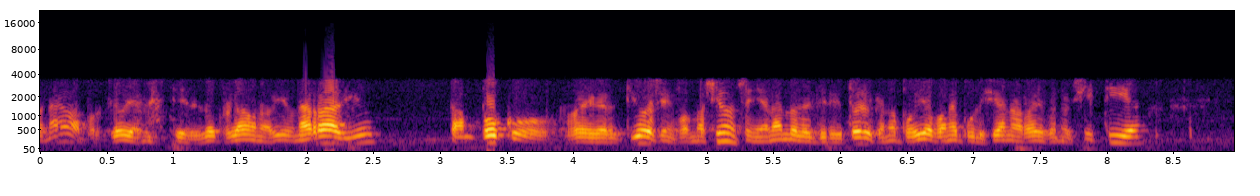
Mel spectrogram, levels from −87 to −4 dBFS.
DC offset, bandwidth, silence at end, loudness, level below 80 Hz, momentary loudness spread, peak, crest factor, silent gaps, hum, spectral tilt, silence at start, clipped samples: under 0.1%; 5.4 kHz; 0.7 s; -23 LUFS; -64 dBFS; 11 LU; -6 dBFS; 16 dB; none; none; -8 dB/octave; 0 s; under 0.1%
